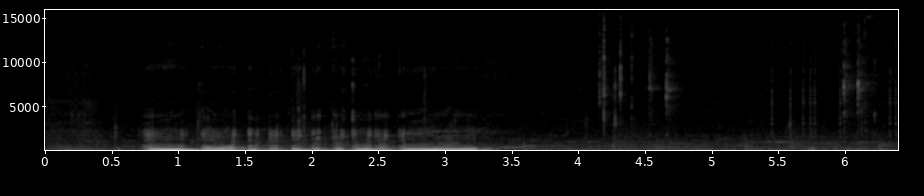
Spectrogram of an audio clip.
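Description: A woman humming a short wavering tune for about two and a half seconds, ending on a held note, followed by faint soft clicks.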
